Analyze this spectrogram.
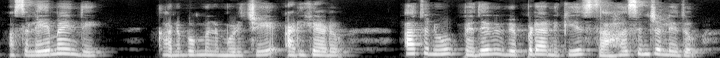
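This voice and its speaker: A woman hosting her channel and narrating a scripted audio family story in a steady, expressive way. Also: mid-range voice. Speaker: storyteller and host.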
